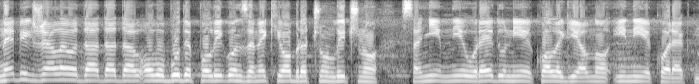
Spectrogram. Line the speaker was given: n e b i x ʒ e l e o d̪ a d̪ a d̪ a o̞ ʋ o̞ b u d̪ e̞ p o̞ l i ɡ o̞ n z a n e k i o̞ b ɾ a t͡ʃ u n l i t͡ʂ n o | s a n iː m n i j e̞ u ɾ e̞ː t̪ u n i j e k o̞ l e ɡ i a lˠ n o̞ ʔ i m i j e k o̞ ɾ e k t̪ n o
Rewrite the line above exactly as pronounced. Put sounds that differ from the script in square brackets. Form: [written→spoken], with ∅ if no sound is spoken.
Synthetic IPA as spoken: n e b i x ʒ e l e o d̪ a d̪ a d̪ a o̞ ʋ o̞ b u d̪ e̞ p o̞ l i ɡ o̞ n z a n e k i o̞ b ɾ a t͡ʃ u n l i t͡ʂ n o | s a [n→ɲ] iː m n i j e̞ u ɾ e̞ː [t̪→d̪] u n i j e k o̞ l e ɡ i a lˠ n o̞ ʔ i [m→n] i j e k o̞ ɾ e k t̪ n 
